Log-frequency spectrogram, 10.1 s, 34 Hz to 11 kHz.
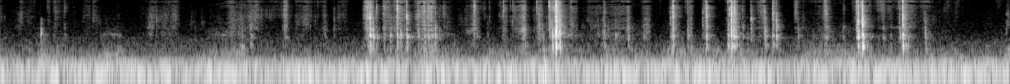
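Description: A paper towel rubbing and scrubbing over the plastic keys and case of a Panasonic 850 calculator, with irregular scuffs and clicks that come thickest in the second half, over a steady low hum.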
